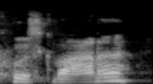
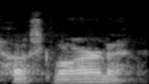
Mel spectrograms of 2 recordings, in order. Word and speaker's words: Husqvarna: Also, if I guess you're Scandinavian, you would say something more like Husqvarna. But Husqvarna. But if you're American, you just say Husqvarna. Put some emphasis on the R.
